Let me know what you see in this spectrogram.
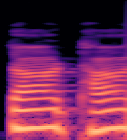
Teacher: मूर्धा की बात करते हैं, जैसे टा। तो टा का मतलब है कि जीभ को उल्टा करके बोला जाता है।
